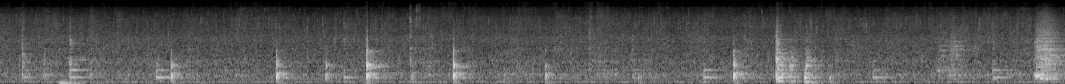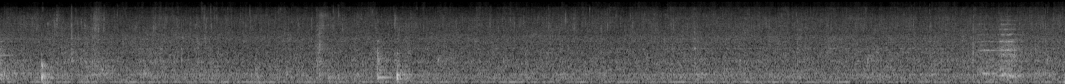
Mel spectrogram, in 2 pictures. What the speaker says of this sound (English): And mix the egg into the mixture.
